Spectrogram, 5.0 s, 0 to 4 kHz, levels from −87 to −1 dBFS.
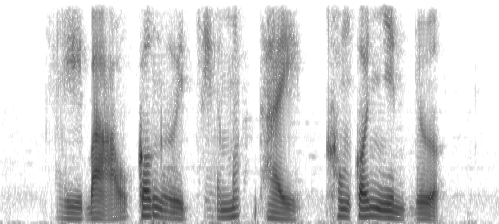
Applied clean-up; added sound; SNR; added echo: neural separator model SepFormer WHAM!.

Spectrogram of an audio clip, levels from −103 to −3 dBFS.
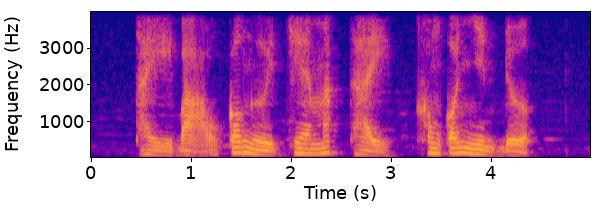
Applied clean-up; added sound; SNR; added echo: none; none; none; none.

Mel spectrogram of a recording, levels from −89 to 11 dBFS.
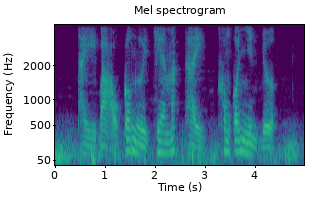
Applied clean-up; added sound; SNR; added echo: none; Thunder; 9 dB; none.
